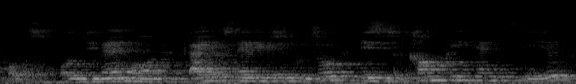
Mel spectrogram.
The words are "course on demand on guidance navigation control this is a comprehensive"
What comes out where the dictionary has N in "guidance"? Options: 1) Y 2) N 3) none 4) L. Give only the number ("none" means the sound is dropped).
3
